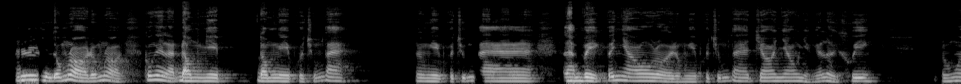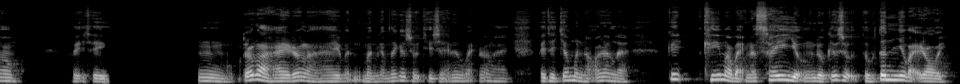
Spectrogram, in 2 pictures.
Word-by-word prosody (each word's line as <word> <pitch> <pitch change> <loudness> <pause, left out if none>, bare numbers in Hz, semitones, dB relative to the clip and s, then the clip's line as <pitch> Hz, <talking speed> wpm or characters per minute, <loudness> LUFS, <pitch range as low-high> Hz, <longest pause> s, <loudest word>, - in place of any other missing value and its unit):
Ừm, 195 -2 +3
đúng 165 +7 +3
rồi, 165 -8 +5
đúng 155 +6 +1
rồi, 165 -8 -1 0.2
có 205 - +1
nghĩa 210 -1 +4
là 155 -6 +2
đồng 160 -3 +3
nghiệp 155 -1 +2 0.4
đồng 150 -1 +2
nghiệp 145 -1 +2
của 140 - -4
chúng 150 +5 -8
ta 165 -4 -2 0.7
đồng 155 -1 -3
nghiệp 145 -1 0
của 135 - -5
chúng 155 +4 -4
ta 150 - -2 0.7
làm 165 -1 +3
việc 160 -3 +4
với 180 - +2
nhau, 170 -4 +1
rồi 140 -4 +1
đồng 130 0 -5
nghiệp 130 0 -5
của 145 - -8
chúng 155 +3 -7
ta 155 -2 -5
cho 160 0 -2
nhau 160 0 -3
những 135 -6 -6
cái 145 - -6
lời 155 -6 -3
khuyên, 155 0 -3 0.6
đúng 150 +3 -5
hông? 165 -2 -2 0.6
Vậy 140 -1 -5
thì, 140 -2 +1 0.9
ừm, 150 -6 -2
rất 205 +5 +5
là 200 -5 +6
hay, 150 0 +1
rất 170 +3 +2
là 160 - -2
hay! 140 +1 -3
Mình 145 - -7
mình 140 -2 -4
cảm 140 0 -7
thấy 160 - -3
cái 180 0 -3
sự 175 - -4
chia 140 - -5
sẻ 140 0 -6
này 150 - -4
của 145 - -5
bạn 160 - -9
rất 150 +2 -8
là 150 - -9
hay! 140 -1 -12 0.3
Vậy 155 - 0
thì 155 - +2
cho 185 - 0
mình 180 -5 0
hỏi 150 +5 -3
rằng 175 -2 -2
là 135 -3 -5 0.4
cái 240 0 -1
khi 220 0 +2
mà 210 -7 +4
bạn 145 0 +1
đã 150 - 0
xây 205 +7 +5
dựng 150 -4 +4
được 145 -2 +3
cái 205 - +4
sự 195 - 0
tự 145 -1 -1
tin 215 -1 +9
như 205 -1 +6
vậy - - +1
rồi, 140 -3 +2
155 Hz, 260 wpm, -23 LUFS, 145-175 Hz, 0.9 s, tin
